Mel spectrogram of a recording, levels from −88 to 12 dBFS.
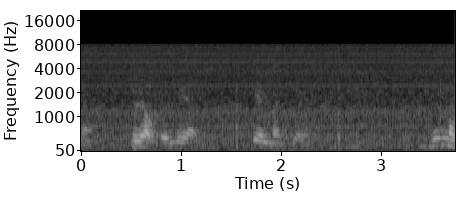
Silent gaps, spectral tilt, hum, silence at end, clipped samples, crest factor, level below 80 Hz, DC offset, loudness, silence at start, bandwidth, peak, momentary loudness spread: none; -5 dB/octave; none; 0 s; under 0.1%; 20 dB; -64 dBFS; under 0.1%; -37 LUFS; 0 s; 10.5 kHz; -16 dBFS; 16 LU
